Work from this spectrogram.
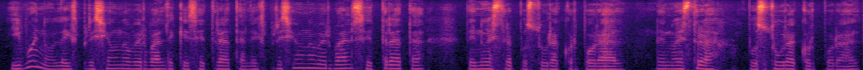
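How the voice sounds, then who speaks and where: A man's voice: fairly high pitch, darkish tone. A middle-aged man, a psychiatrist, giving a lecture on communication and acting out different tones of voice as examples. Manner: demonstrative, acts out tones of voice as examples. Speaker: psychiatrist teaching a hypnosis course.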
